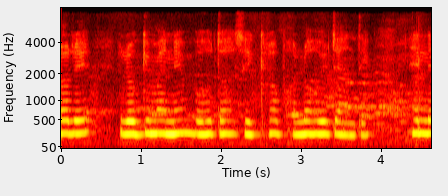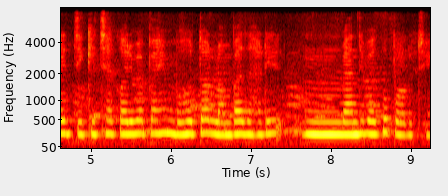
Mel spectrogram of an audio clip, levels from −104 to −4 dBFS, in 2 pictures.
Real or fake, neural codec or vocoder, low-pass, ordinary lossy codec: real; none; 7.2 kHz; none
